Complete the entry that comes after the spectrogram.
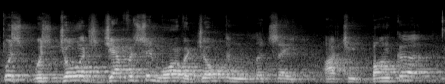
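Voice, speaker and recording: Grumbling, high-pitched city loner played by a man, echoey hall. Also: normal speed, a little mellow, close to an everyday voice. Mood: defensive, nostalgic. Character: grumbling, nostalgic, judgmental male city loner. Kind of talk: staged play reading. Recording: very echoey hall, distant mic, faint noise.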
